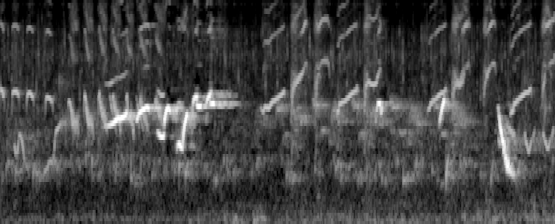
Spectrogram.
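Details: White-rumped shama singing in natural forest sound, with mixed slurred whistles, quick chattering notes and sharp downward-sweeping calls over about five seconds.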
